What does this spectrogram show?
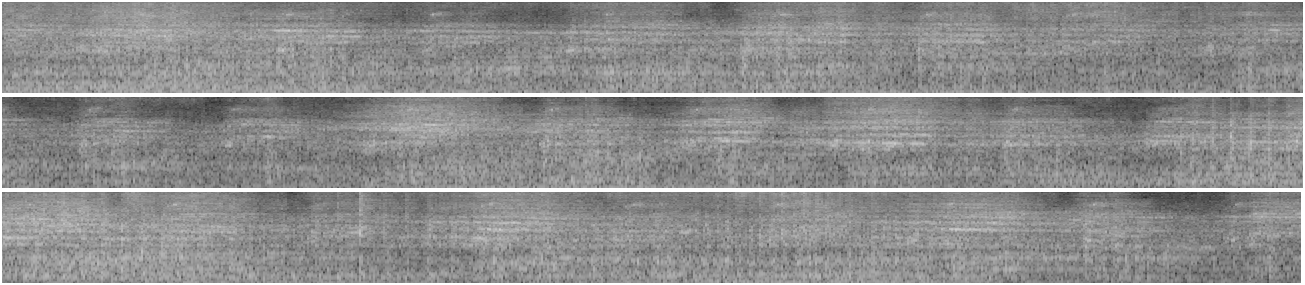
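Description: Loaded double-stack intermodal well cars of a freight train rolling past: a steady rumble and clatter of steel wheels on the rails, with a high, wavering squeal from the wheels. The sound fades a little near the end as the last cars go by.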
